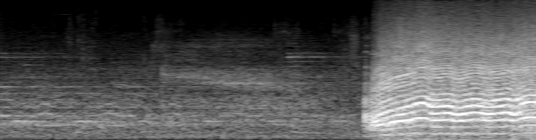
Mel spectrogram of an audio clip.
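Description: A faint melodic voice fades out over background noise. Then, a little under three seconds in, a loud, wavering, melodic chanting voice starts suddenly and breaks off abruptly.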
